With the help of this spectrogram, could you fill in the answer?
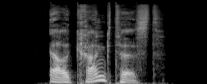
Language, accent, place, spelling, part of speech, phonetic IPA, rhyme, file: German, Germany, Berlin, erkranktest, verb, [ɛɐ̯ˈkʁaŋktəst], -aŋktəst, De-erkranktest.ogg
- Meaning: inflection of erkranken: 1. second-person singular preterite 2. second-person singular subjunctive II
